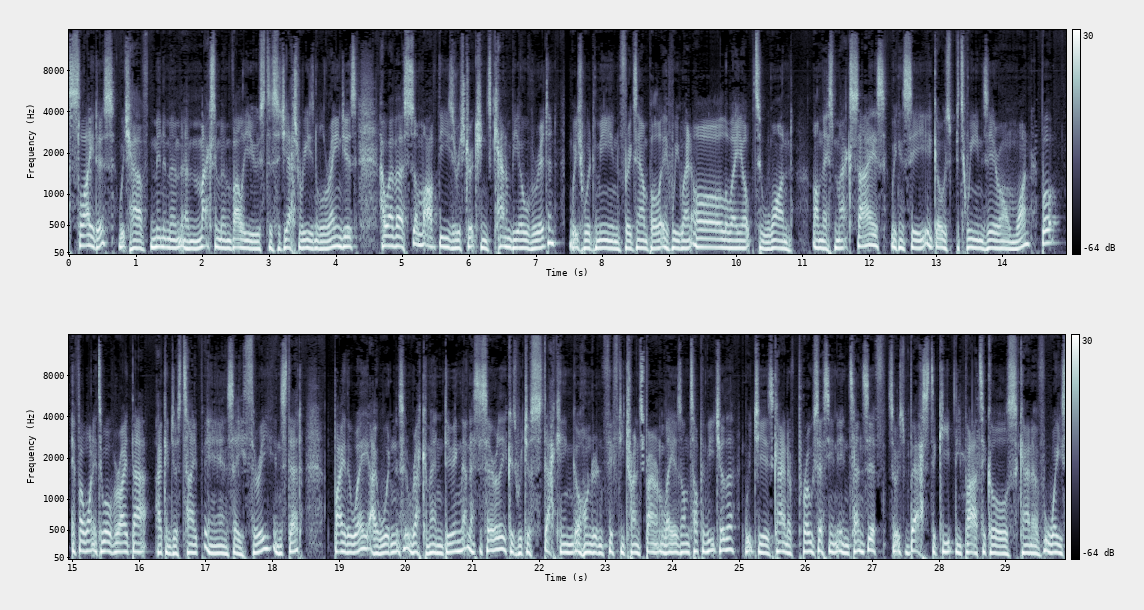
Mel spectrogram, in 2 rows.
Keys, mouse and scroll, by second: 7.4 space, 9.0 click, 12.2 click, 14.6 click, 26.9 click, 29.7 click.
